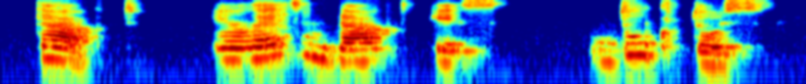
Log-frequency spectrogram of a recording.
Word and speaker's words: ductus: In Latin, duct is ductus. You can see that letter U is pronounced like U.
